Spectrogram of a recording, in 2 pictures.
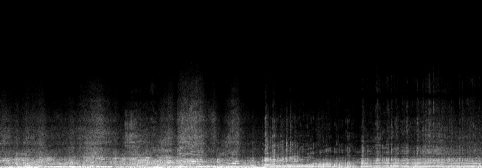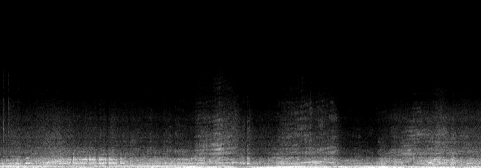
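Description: Several race car engines revving hard on a dirt circuit, their pitch repeatedly rising and falling as they accelerate, change gear and back off, overlapping one another.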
